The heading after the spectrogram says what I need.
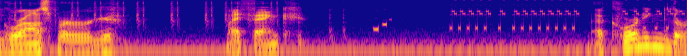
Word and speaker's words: Grossberg: just go back grossberg yes I know it's pronounced grossberg I think according to the receptionists the big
